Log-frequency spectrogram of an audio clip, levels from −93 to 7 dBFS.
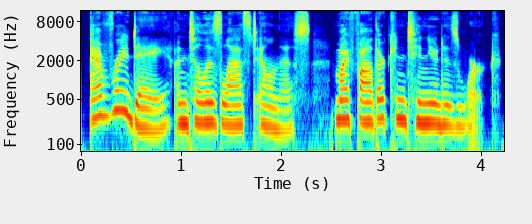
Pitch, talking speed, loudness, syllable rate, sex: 220 Hz, 155 wpm, -16 LUFS, 4.8 syllables/s, female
